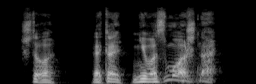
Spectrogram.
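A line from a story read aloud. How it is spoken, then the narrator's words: Hoarse rasp. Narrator (Russian): прохрипел он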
